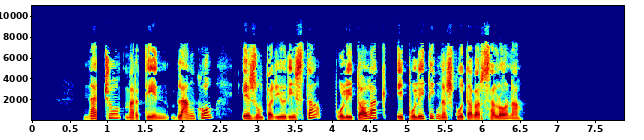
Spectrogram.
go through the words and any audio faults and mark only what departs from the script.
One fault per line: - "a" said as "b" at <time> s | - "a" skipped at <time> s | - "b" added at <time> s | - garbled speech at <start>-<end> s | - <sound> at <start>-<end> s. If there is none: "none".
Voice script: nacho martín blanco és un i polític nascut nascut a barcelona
- dropout at 0.8-1.0 s
- "periodista politòleg" added at 3.2 s
- "nascut" skipped at 5.9 s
